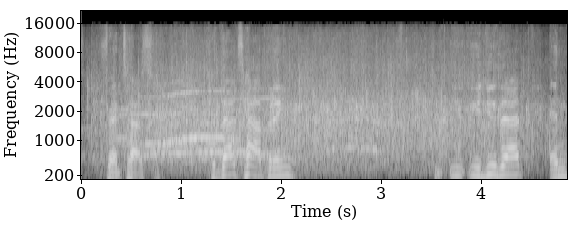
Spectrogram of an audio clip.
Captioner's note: cheers and applause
